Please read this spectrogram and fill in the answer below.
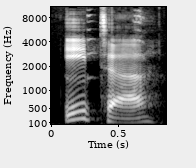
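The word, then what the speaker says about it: ήτα: remember the next three are gonna be Zita eita and theta now you can probably guess why I like to group these three but it's because they rhyme so if I can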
